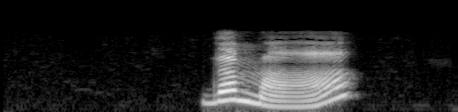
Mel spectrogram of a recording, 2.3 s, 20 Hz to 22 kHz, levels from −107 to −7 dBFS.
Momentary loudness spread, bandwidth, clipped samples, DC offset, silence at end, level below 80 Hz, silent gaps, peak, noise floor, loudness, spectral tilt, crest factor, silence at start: 13 LU; 8.2 kHz; under 0.1%; under 0.1%; 0.55 s; -74 dBFS; none; -8 dBFS; -86 dBFS; -23 LUFS; -5.5 dB/octave; 18 dB; 1 s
